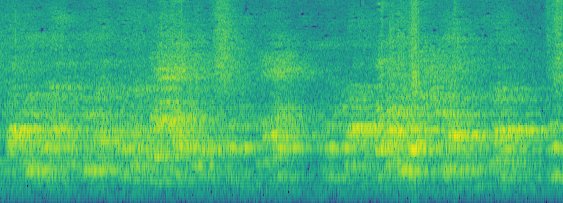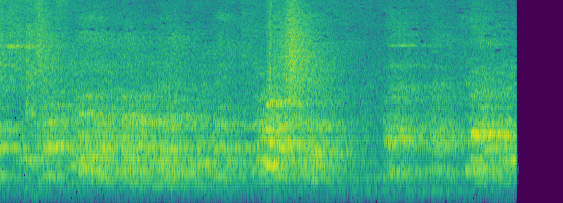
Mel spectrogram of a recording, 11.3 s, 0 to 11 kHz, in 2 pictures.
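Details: Dogs recorded on December 23, 2019, giving sharp barks and yips that burst out every couple of seconds, mixed with human voices talking throughout.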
